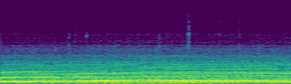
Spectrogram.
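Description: Car on a race track pulling up into third gear, a steady close engine drone with a sustained even tone, no voices.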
